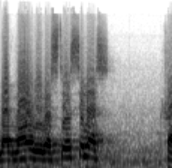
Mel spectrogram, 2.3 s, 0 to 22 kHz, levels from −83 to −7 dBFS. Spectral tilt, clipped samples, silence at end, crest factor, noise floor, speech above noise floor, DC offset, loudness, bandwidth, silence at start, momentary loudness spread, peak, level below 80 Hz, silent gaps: -5.5 dB/octave; 7%; 0 s; 6 dB; -25 dBFS; 21 dB; under 0.1%; -5 LUFS; 17 kHz; 0 s; 22 LU; 0 dBFS; -30 dBFS; none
